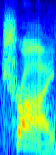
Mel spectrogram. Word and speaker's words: trie: a try so a try sort of a weird name and pronunciation short for retrieval pronounced try typically a try is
